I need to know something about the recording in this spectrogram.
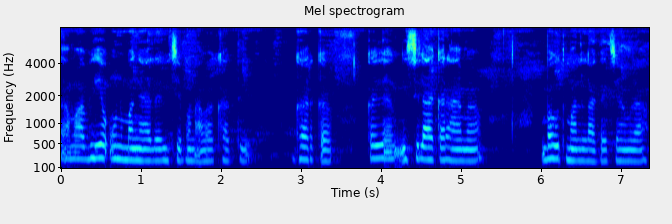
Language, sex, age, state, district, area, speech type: Maithili, female, 18-30, Bihar, Purnia, rural, spontaneous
